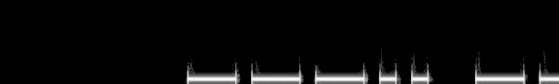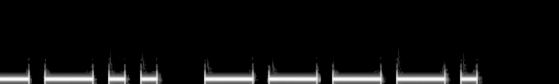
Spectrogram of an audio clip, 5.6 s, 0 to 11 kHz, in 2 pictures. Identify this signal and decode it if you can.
Morse code, heard as a keyed tone, about 15 wpm, 700 Hz. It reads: 889
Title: Numbers - 3-Digit 15wpm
